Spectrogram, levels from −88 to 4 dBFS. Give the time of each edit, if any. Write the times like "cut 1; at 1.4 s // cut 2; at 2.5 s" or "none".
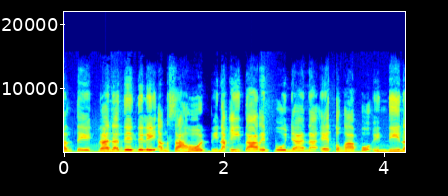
cut 1; at 1.8 s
